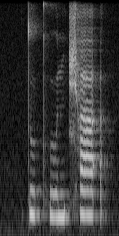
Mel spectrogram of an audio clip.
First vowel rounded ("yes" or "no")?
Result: yes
